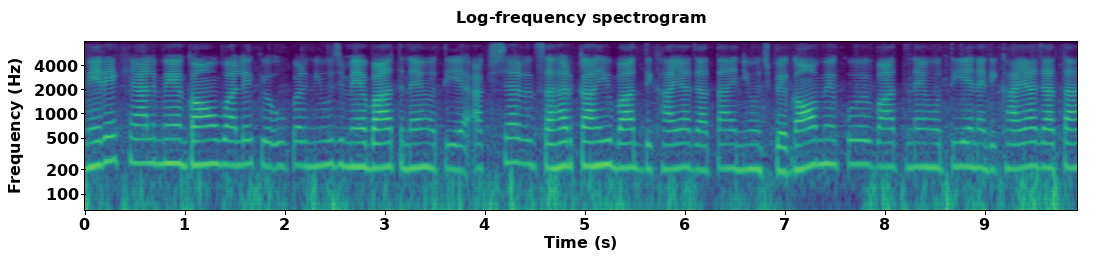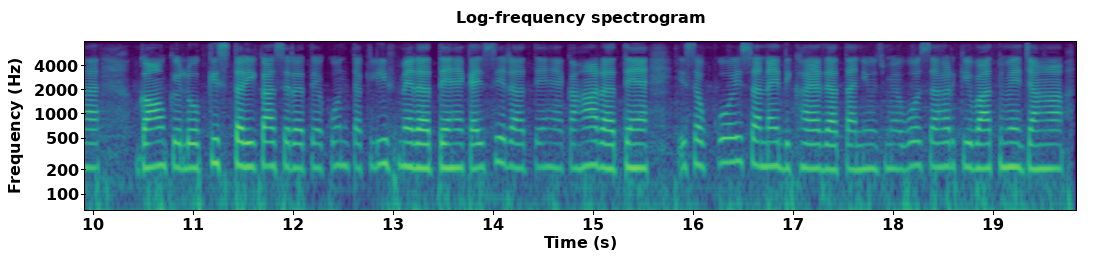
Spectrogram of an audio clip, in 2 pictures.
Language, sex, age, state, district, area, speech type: Urdu, female, 45-60, Bihar, Darbhanga, rural, spontaneous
